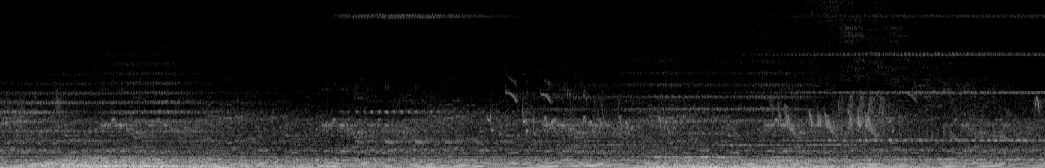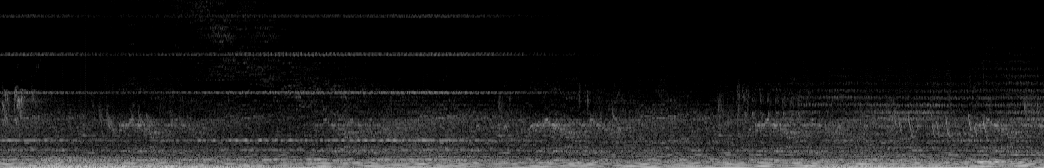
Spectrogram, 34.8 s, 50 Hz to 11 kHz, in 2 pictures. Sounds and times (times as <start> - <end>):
Scary music: 0.0 - 34.8.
